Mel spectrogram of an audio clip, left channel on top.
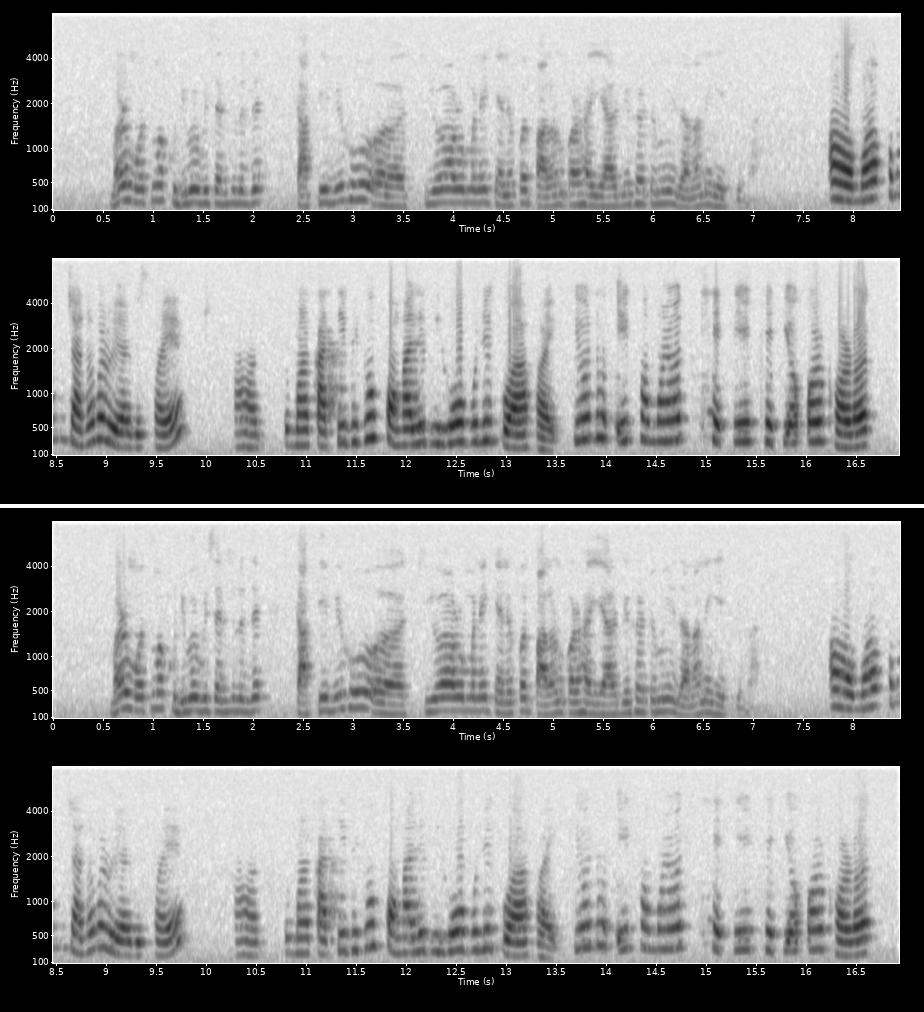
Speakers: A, on the right (about 40°); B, on the left (about 70°).
A: বাৰু মই তোমাক সুধিব বিচাৰিছিলো যে কাতি বিহু আহ কিয় আৰু মানে কেনেকৈ পালন কৰা হয় ইয়াৰ বিষয়ে তুমি জানা নেকি কিবা।
B: অ মই অকমান জানো বাৰু ইয়াৰ বিষয়ে আহ তোমাৰ কাতি বিহু কঙালী বিহু বুলি কোৱা হয়। কিয়নো এই সময়ত খেতি খেতিয়কৰ ঘৰত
